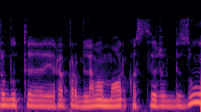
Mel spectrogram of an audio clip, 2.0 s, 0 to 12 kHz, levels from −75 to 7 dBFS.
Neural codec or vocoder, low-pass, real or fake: codec, 16 kHz, 16 kbps, FunCodec, trained on Chinese and English, 50 frames a second; 7.2 kHz; fake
